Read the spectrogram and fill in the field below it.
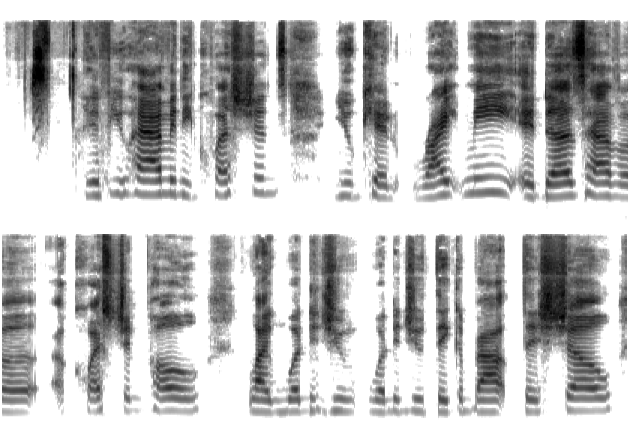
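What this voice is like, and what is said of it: Slightly nasal, congested voice. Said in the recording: “I'm sorry if I sound a little nasally. I do. My allergies have been bothering me.”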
